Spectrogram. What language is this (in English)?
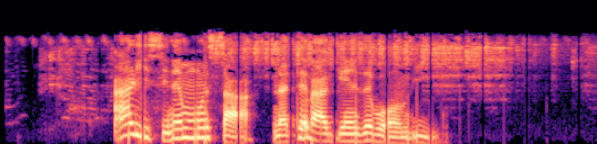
Ganda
